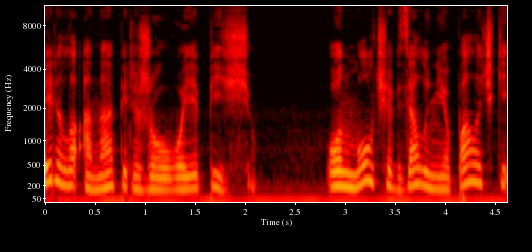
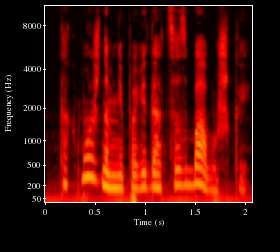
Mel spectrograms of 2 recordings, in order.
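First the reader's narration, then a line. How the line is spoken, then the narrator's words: Insinuating question. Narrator (Russian): Сусу вкрадчиво спросила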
